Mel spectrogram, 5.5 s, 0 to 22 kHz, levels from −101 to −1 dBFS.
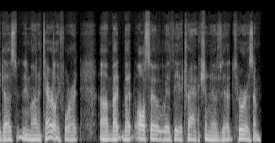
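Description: In this speech recording, the sound briefly hangs in place three times: right after "uh but but also" at 3.13–3.18 s and again at 3.21–3.26 s, and then at 3.90–3.98 s. Each time, a sound is held a little too long, with a faint buzz or dip, before the speech carries on. These are short stalls from a late packet. The jitter buffer ran dry, and the receiver stretched the last sound by about 20 ms, 20 ms and 50 ms until the packet arrived. No speech is lost, but each stall pushes the playback later by the same amount.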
